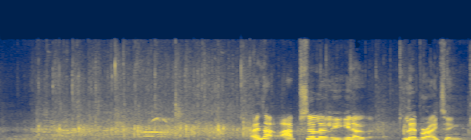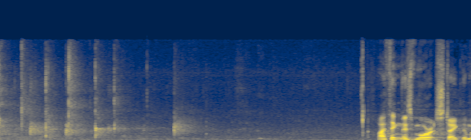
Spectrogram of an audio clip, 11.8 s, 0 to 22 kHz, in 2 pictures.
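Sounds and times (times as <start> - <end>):
audience applauding: 0.0 - 8.3
speech: 3.1 - 6.0, 10.6 - 11.7.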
